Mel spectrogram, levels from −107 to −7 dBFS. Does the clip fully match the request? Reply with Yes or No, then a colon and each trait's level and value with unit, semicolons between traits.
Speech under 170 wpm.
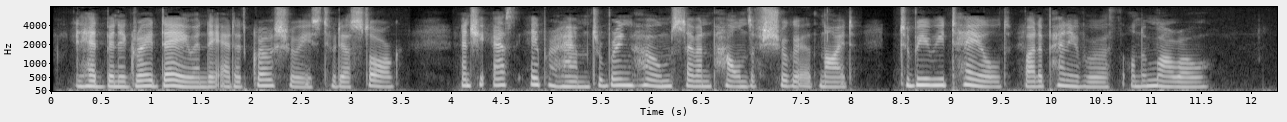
No: average, 175 wpm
